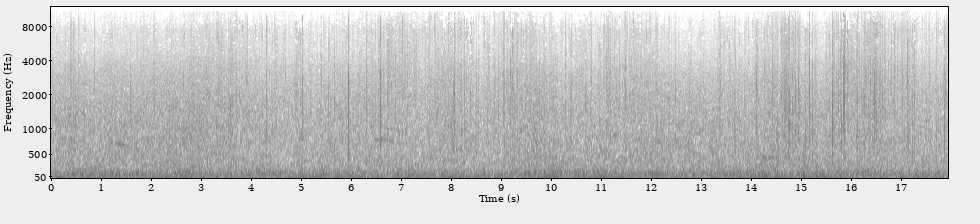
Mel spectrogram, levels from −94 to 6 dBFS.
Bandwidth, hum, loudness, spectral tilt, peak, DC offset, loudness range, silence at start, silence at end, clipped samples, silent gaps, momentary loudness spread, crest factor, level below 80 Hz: 11.5 kHz; none; -43 LUFS; -4.5 dB/octave; -14 dBFS; under 0.1%; 2 LU; 0 s; 0 s; under 0.1%; none; 3 LU; 28 dB; -48 dBFS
